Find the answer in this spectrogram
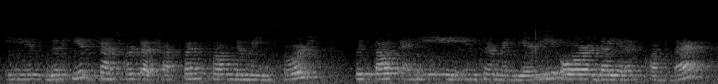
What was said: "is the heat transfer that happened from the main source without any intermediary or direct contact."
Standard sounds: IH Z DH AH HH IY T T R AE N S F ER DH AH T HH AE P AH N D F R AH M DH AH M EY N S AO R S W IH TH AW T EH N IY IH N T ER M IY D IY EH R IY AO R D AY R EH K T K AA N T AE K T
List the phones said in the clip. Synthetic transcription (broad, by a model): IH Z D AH HH IY T T R AE N S F ER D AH T HH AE P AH N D F R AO M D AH M EY N S AO R S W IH T AW T EH N IY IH N T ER M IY D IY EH R IY AO R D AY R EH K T K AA N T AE K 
